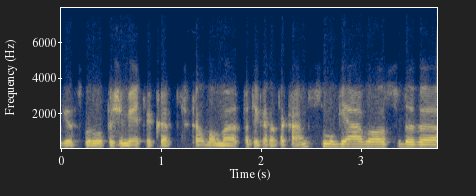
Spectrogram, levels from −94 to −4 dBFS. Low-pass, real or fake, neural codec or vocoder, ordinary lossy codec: 7.2 kHz; real; none; Opus, 32 kbps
